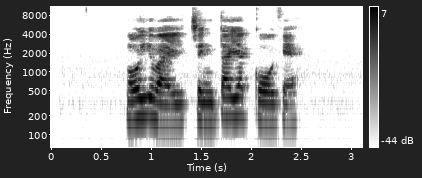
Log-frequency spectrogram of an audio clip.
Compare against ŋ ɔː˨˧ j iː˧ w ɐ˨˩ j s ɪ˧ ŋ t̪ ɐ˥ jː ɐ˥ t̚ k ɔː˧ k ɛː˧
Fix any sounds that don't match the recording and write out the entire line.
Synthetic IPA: ŋ ɔː˨˧ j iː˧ w ɐ˨˩ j t͡s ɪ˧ ŋ t̪ ɐ˥ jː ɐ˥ t̚ k ɔː˧ k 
